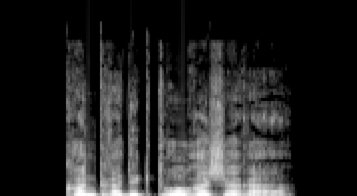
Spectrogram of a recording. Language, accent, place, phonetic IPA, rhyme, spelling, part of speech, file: German, Germany, Berlin, [kɔntʁadɪkˈtoːʁɪʃəʁɐ], -oːʁɪʃəʁɐ, kontradiktorischerer, adjective, De-kontradiktorischerer.ogg
- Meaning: inflection of kontradiktorisch: 1. strong/mixed nominative masculine singular comparative degree 2. strong genitive/dative feminine singular comparative degree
